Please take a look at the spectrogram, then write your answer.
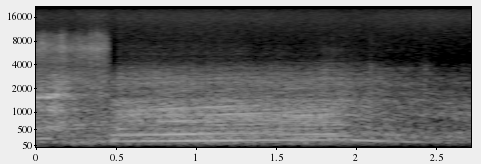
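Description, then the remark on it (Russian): A car engine revs up and pulls away, its steady hum rising in pitch as the vehicle accelerates, then easing slightly. No voices are heard. “Надеюсь, в машине вас тоже не укачивает.”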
